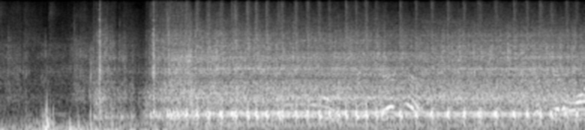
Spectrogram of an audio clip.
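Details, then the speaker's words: Landon's freshly reassembled dirt bike, kick-started and warming up the piston and cylinder: it fires and settles into a quick, even putter with a steady beat. It runs cleanly and sounds good. "get it warmed up good so that piston and cylinder are happy. Take it for a rip. Sounds like it's good. Yeah, the meth sounds good."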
